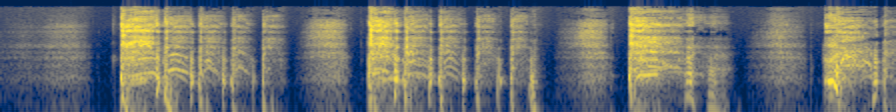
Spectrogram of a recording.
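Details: Acted coughing, several bouts of harsh repeated coughs with short pauses, in a small quiet room.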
